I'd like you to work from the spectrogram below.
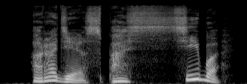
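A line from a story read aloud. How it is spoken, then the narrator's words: Happy, barely stuttering. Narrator (Russian): Он почти не заикался и так и светился от счастья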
